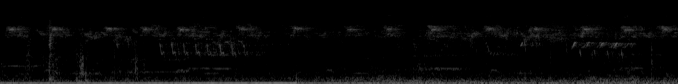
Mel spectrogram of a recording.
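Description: Faint birdsong: a high chirp repeated evenly, a little over twice a second, with two short trilled phrases, one about two seconds in and one near the end.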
